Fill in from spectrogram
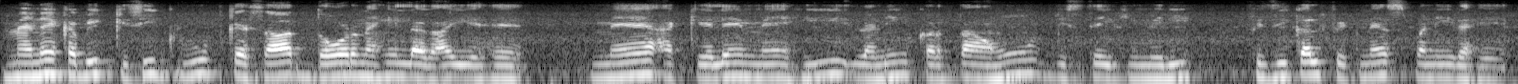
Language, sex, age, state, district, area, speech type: Urdu, male, 18-30, Uttar Pradesh, Muzaffarnagar, rural, spontaneous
